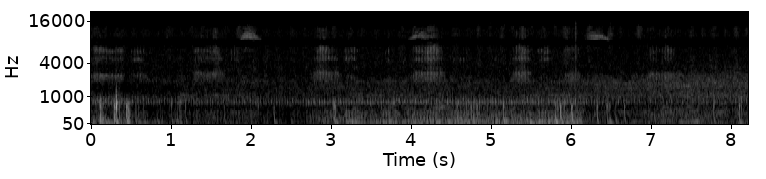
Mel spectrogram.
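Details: Sleeping pet cat in Japan, one of three rescued sibling cats, snoring and purring while kneading the air; low continuous rumbling purr swelling and fading in loudness, with a steady background hum and faint higher clicks.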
